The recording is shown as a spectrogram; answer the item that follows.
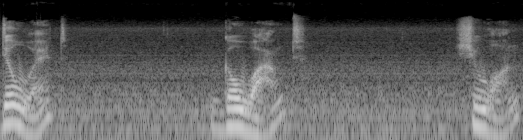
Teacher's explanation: او کی وجہ سے اور وال آئے گا تو بیچ میں انٹروژن ڈبلیو آئے گا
